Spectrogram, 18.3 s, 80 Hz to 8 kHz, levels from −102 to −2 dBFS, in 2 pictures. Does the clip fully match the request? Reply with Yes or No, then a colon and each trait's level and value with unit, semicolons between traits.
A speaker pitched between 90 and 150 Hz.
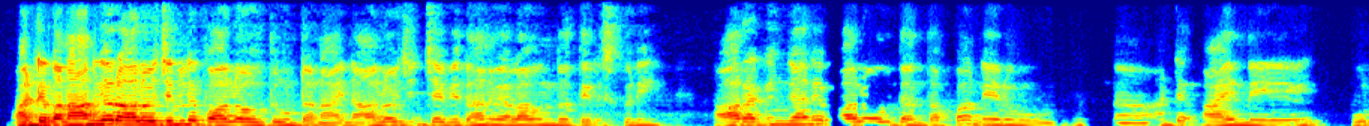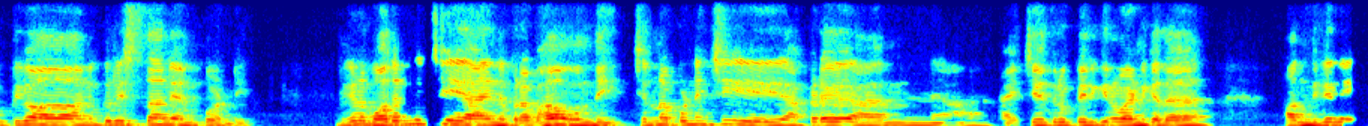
No: high, 190 Hz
